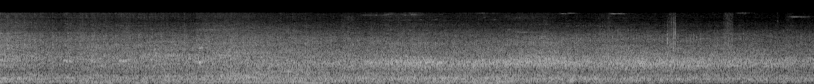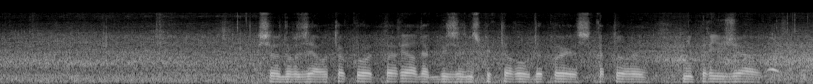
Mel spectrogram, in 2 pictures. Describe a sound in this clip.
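A car engine hums as the car rolls slowly past close by.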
